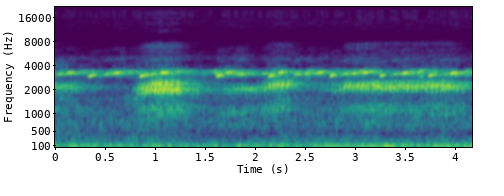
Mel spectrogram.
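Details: A dense night-time chorus of tree frogs singing from high up in the trees, a steady high trilling brrr with overlapping voices swelling and fading.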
